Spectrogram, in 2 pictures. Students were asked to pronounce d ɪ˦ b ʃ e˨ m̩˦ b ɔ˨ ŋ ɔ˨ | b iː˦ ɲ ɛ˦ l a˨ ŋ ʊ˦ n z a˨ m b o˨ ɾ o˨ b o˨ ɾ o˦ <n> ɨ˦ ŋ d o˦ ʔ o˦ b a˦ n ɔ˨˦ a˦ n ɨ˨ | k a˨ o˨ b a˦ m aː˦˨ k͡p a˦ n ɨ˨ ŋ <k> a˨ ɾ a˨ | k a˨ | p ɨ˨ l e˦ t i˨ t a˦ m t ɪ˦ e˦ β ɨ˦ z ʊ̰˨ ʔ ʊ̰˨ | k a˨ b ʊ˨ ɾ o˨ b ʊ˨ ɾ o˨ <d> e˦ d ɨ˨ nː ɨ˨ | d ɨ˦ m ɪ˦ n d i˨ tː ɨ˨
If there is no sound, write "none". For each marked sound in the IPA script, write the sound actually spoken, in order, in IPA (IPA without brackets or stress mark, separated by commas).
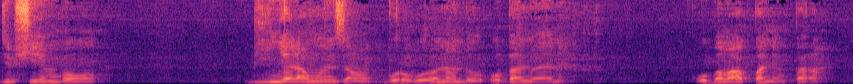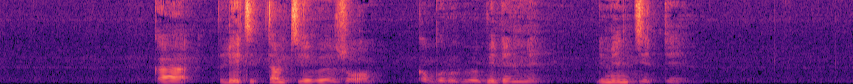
n, k͡p, b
